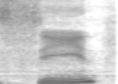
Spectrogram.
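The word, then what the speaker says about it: scene: अब यहाँ पे देखें सीन, यहाँ पे जो सी है वो साइलेंट गया, तो इस वजह से वर्ड की जो प्रोनाउंसिएशन हमारी सीन।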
